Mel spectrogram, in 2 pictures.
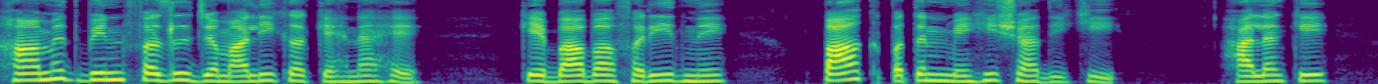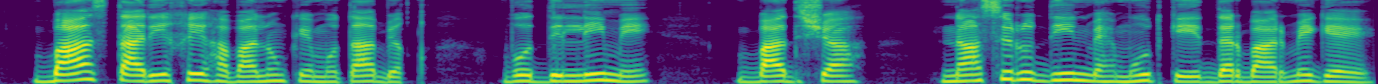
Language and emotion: Urdu, neutral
